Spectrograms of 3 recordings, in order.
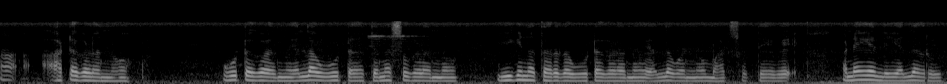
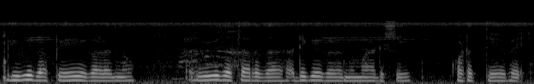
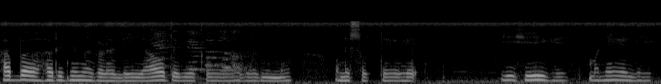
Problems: background sounds at intervals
